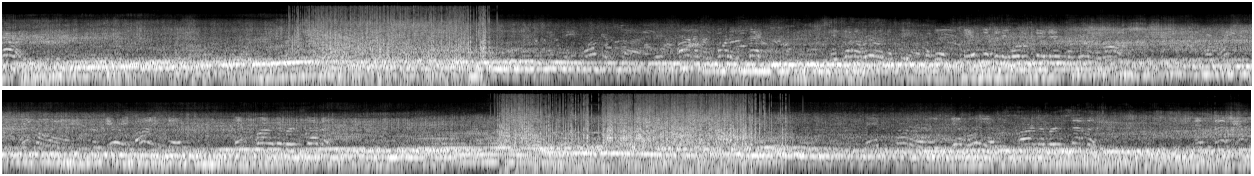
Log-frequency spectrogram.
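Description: A field of modified race cars running laps on a short oval, their engines droning steadily, with the pack passing close by loudly twice: about four seconds in and again about twenty-two seconds in.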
